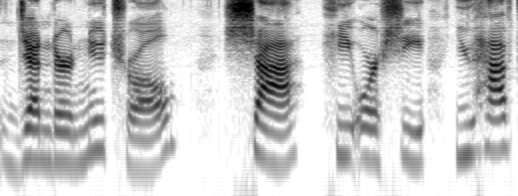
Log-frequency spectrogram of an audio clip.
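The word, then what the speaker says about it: siya: It's sha sha. The s i y combination makes the sh sound in tagalog. Some regions say sya but in the Luzon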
